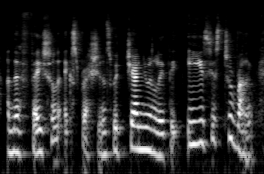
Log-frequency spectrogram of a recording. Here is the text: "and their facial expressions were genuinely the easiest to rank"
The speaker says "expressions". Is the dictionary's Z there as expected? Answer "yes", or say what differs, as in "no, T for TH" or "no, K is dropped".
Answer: yes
